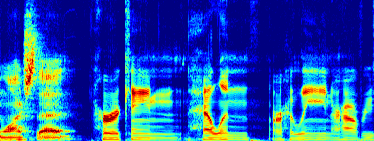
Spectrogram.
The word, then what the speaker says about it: Helene: Hurricane Helena. Was that it? Helene. L-E. Hang on, spell that again.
